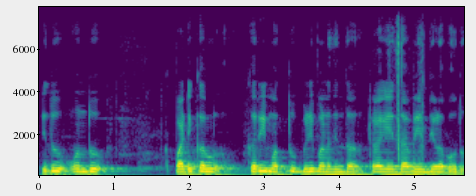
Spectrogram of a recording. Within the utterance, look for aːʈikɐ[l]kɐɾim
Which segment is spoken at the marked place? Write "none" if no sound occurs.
l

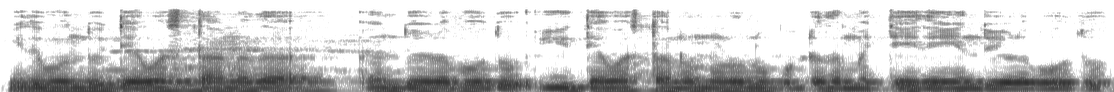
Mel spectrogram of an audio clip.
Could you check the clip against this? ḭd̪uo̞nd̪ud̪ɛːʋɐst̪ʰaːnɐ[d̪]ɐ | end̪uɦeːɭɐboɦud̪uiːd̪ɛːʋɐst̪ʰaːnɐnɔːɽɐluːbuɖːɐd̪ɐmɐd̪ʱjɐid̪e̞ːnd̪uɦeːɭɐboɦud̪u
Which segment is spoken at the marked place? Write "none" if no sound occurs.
d̪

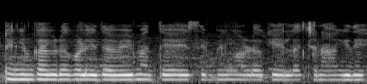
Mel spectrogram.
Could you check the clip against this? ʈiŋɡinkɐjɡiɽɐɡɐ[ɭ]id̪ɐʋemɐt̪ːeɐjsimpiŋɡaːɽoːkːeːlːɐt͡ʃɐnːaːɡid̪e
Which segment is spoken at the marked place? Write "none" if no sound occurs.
ɭ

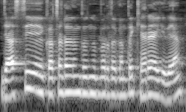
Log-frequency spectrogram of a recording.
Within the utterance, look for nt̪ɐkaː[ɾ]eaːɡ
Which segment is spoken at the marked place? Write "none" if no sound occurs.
ɾ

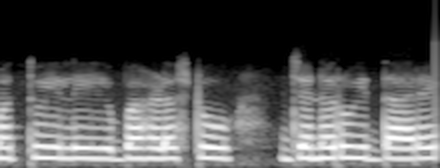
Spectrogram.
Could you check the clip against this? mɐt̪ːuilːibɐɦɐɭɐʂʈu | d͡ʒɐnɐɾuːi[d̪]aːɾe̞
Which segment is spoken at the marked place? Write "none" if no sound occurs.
d̪ː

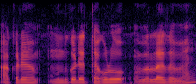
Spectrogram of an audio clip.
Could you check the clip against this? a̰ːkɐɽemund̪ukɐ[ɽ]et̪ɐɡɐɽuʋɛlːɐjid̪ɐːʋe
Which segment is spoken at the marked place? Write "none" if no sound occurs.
ɽ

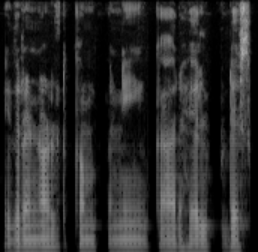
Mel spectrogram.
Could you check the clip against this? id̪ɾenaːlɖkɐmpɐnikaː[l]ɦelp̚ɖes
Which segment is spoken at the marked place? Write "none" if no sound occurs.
ɾ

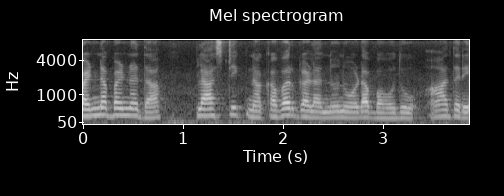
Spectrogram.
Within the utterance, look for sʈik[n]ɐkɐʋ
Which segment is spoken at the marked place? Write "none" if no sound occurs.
n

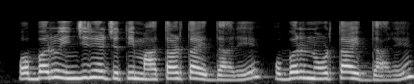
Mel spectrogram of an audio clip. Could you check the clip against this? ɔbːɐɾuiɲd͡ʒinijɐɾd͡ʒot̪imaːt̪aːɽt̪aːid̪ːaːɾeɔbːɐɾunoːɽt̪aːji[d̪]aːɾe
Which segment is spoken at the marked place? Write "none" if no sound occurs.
d̪ː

